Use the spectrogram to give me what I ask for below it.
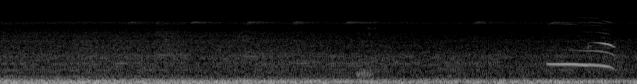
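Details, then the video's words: A single clear whining cry from baby Briar, a monkey desperate for milk, gliding downward at the close; before it only a low droning noise bed and faint high tones. "Desperate Baby Briar Cries For Milk"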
